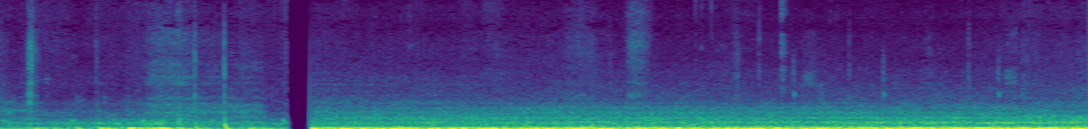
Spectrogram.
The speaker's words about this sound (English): So I'm settled in the car.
